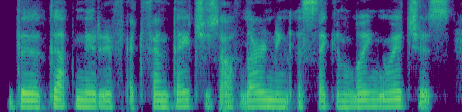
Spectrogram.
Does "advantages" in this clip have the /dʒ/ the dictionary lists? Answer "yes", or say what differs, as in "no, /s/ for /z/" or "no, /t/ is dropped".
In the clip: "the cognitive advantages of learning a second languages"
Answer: no, /tʃ/ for /dʒ/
